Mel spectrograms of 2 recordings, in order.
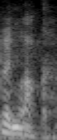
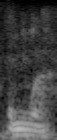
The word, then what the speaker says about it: Anywaa: Not Anwak, Anwaa. Anywaa. Anwak is an English word. It's their own pronunciation.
